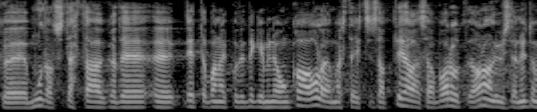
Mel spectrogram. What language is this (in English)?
Estonian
